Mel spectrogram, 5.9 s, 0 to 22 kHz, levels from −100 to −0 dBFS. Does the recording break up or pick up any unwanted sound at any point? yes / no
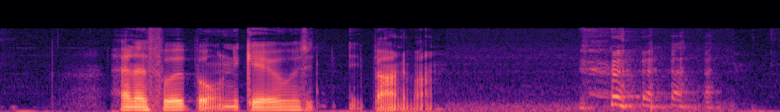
yes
